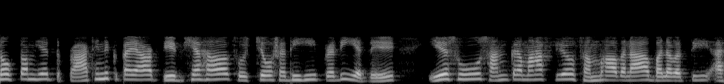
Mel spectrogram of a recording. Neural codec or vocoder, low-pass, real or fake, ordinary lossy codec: codec, 16 kHz, 0.5 kbps, X-Codec, HuBERT features, trained on LibriSpeech; 3.6 kHz; fake; none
